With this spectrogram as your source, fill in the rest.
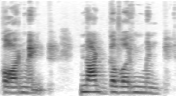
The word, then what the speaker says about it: government: Government, there is no R, no pronunciation of R. It's not government, no, government. Gyroscope, not gyroscope, gyroscope.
